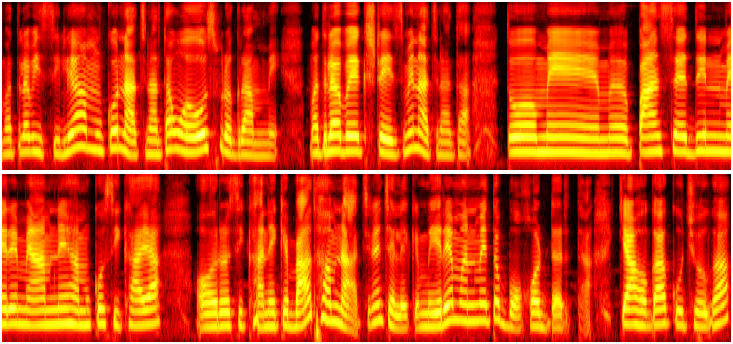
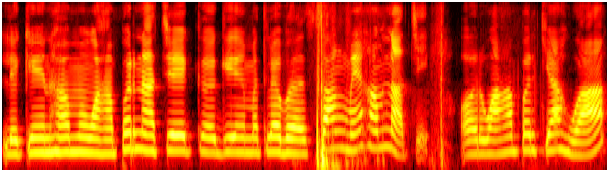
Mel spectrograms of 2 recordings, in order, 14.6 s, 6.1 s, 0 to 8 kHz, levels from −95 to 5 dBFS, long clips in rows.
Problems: constant background noise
